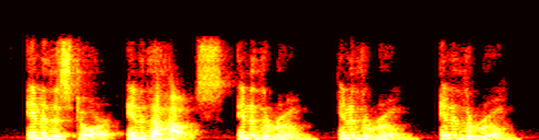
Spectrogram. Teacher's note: we're going to cancel the t with the n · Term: cancellation matrix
